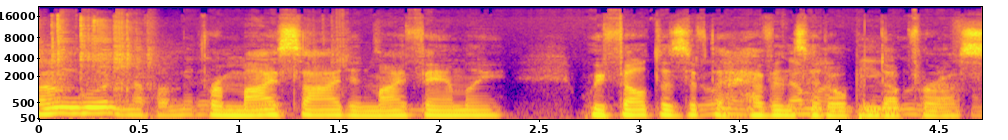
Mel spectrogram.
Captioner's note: through translator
